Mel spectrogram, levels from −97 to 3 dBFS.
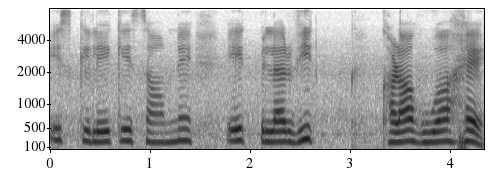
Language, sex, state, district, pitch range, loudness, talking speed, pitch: Hindi, female, Maharashtra, Sindhudurg, 210-235 Hz, -18 LUFS, 140 wpm, 220 Hz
